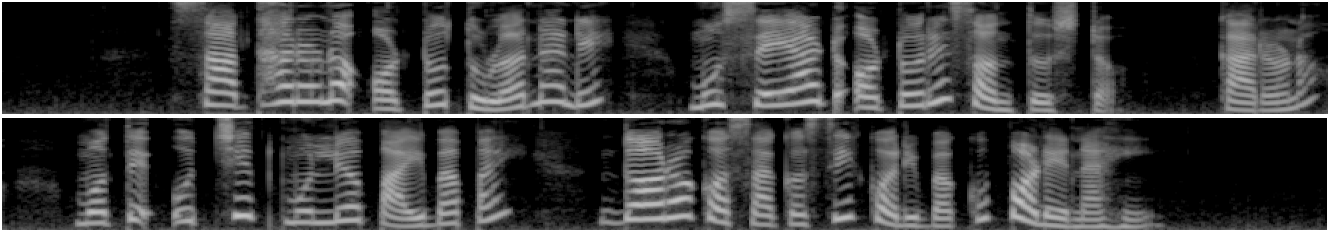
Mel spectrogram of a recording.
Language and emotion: Odia, happy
